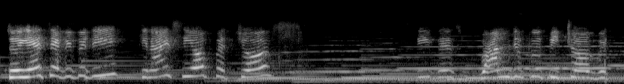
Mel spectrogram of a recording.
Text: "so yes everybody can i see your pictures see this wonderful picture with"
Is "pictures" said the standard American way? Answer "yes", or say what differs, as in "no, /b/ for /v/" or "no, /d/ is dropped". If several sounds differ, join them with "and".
no, /k/ is dropped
